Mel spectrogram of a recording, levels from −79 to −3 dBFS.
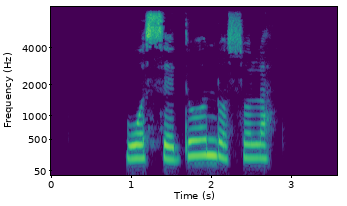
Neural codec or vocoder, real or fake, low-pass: none; real; 7.2 kHz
